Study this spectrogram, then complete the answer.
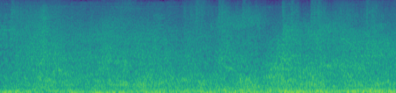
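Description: Spell effects crackle and whoosh in a busy battle.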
